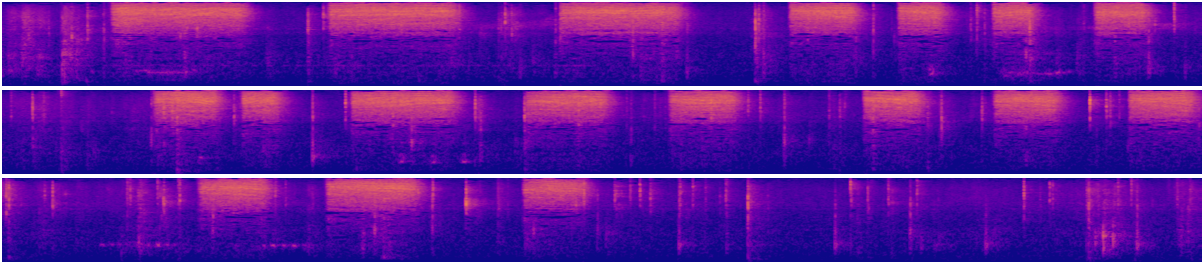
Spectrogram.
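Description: Rust-Oleum high-temperature engine enamel aerosol can spraying in a run of about twenty short bursts, each a hiss of half a second to a second, with light clicks between them. This is the topcoat going on over primer. The bursts stop about four-fifths of the way through.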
